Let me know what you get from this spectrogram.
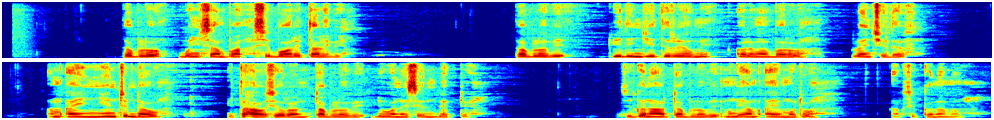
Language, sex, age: Wolof, male, 25-35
